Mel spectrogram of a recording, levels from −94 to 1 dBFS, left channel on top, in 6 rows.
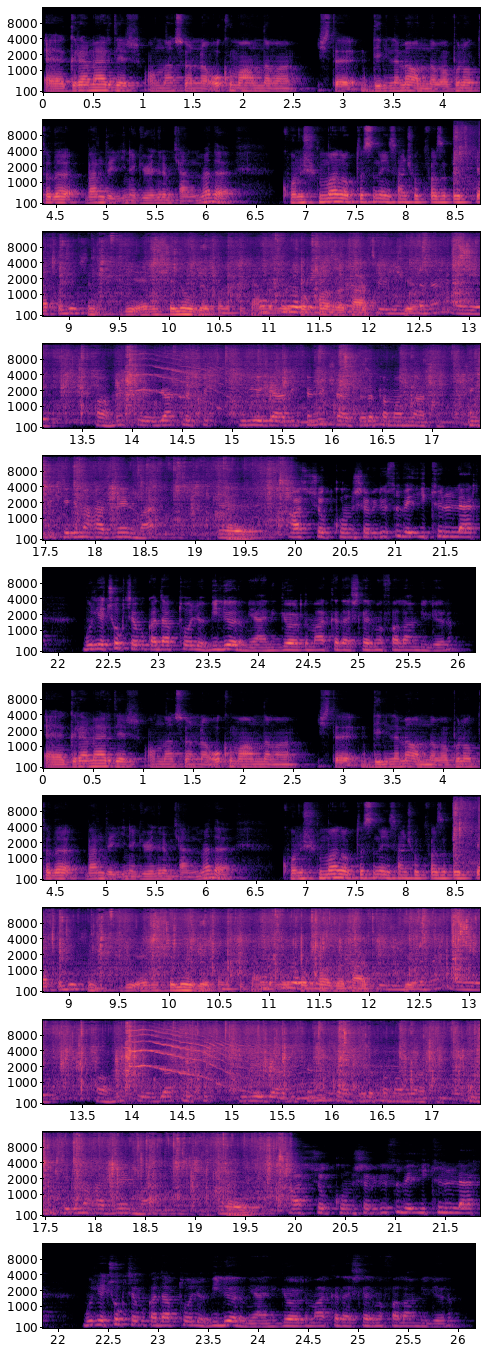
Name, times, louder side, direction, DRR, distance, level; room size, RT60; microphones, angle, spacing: voice 1, 0.0-6.4 6.8-12.1 12.3-12.5 19.3-19.6, left 1 dB, 10° left, 0.7 m, -36 dB
sound 1, 8.5-20.0, right 6 dB, 45° right, 1.2 m, -37 dB
voice 2, 10.9-13.2 13.6-14.8 15.1-18.7 19.2-21.8 22.3-25.9, left 3 dB, 70° left, 1.0 m, -40 dB
sound 2, 13.9-19.2, right 11 dB, 75° right, 0.5 m, -39 dB
9.3 x 6.8 x 4.1 m
head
